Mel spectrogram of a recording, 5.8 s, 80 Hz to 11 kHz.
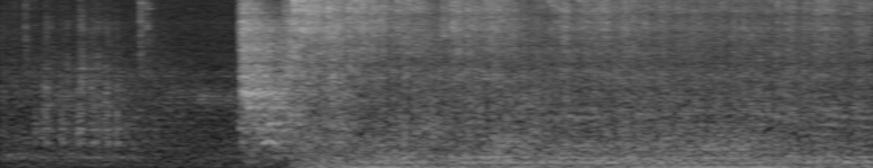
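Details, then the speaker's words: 1970 Ford Mustang Mach 1 V8 with a rebuilt engine, run after sitting many years on new plugs, heard near the quarter panel: cranks, catches, then a lumpy burble; the carburetor needs a rebuild and it runs very rich. "Carburetor needs to be rebuilt. I'm not going to run it any longer because it actually stinks. It's running rich as hell."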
